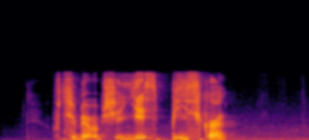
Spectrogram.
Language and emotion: Russian, angry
